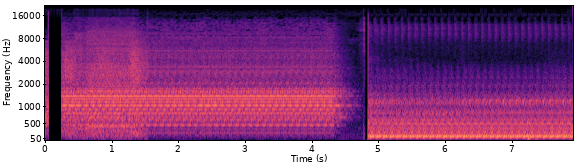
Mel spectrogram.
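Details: Conventional MRI scanner noise during a head MRI: loud rapid mechanical buzzing and hammer-like knocking that abruptly switches pattern, changing every few minutes throughout the scan.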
